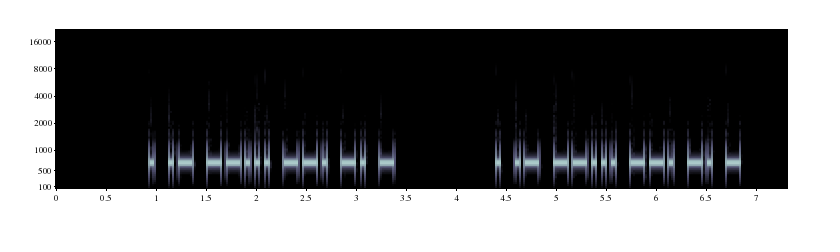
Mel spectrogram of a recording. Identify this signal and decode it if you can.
Morse code, heard as a keyed tone, about 25 wpm, 700 Hz. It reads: EA7GNT EA7GNT
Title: DXCC-100 Call Signs - 6 Characters - Repeated 3x - 25wpm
